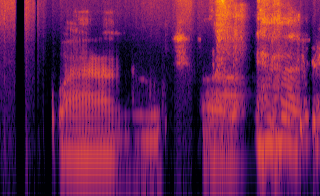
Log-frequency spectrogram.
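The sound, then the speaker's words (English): A person imitates the snore of Yoda, a dog, with a rough, droning growl followed by breathy, snorting exhales, loud and rhythmic over about three seconds. “And so Yoda snoring in the back. Can you hear him?”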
